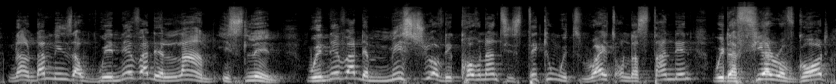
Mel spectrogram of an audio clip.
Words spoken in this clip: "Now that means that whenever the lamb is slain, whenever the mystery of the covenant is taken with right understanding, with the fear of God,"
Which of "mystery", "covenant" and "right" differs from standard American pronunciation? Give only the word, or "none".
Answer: none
